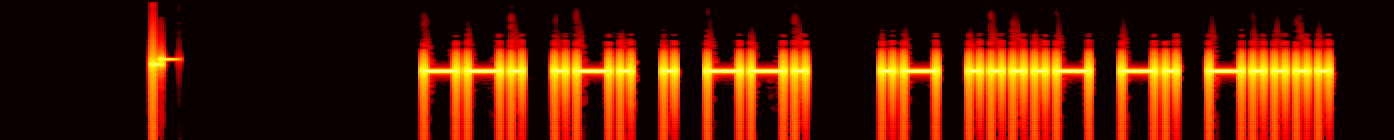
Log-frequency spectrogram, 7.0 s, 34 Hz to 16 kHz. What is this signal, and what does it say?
Morse code, heard as a keyed tone, about 22 wpm, 700 Hz. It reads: GREG A4N6
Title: CWT Exchange 22wpm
